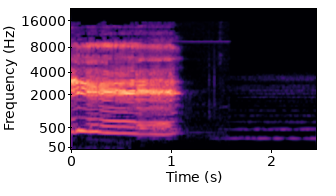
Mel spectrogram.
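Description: A voice holding one loud, high cry that cuts off about a second in, followed by a faint steady hum of two low sustained tones.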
